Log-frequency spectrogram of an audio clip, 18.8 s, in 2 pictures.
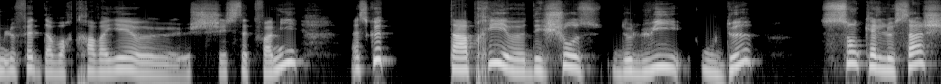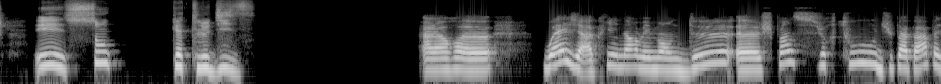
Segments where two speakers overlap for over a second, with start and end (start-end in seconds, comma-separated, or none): none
